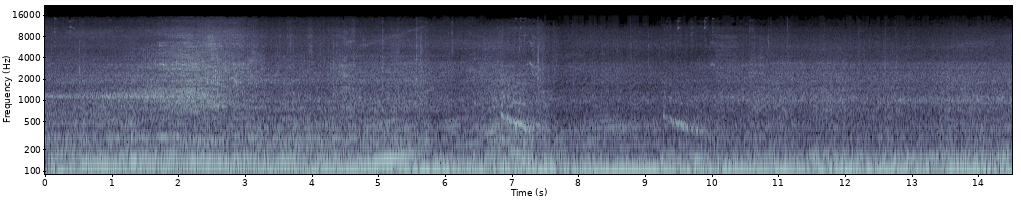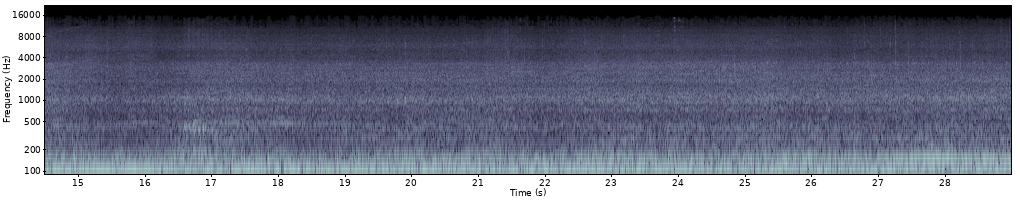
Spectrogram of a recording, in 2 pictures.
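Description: Datsun 240Z engine running under load on the move, heard from inside the cabin. It revs up with a rising pitch about four to six seconds in, then holds a steady drone.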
